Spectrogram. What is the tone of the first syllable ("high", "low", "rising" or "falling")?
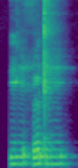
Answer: low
